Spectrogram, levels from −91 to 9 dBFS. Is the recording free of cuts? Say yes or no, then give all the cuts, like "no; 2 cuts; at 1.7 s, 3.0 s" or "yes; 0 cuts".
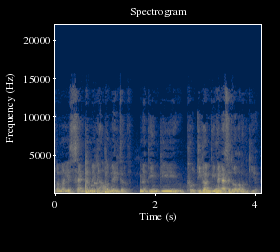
no; 1 cut; at 1.7 s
